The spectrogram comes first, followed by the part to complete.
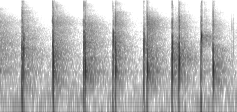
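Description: Two people clapping their hands in slow, uneven applause, about three claps a second, some claps landing close together in pairs.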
